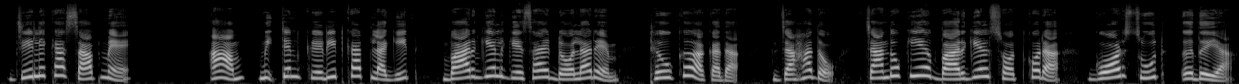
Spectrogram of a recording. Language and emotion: Santali, neutral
